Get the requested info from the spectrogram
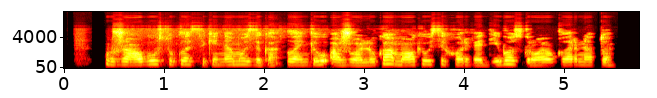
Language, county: Lithuanian, Telšiai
